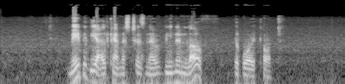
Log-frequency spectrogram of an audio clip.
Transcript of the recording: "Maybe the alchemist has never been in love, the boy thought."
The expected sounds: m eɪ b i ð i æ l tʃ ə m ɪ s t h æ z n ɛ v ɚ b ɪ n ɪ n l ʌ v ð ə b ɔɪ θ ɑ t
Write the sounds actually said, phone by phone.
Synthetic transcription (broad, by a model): m eɪ b i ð i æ l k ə m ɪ s t h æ z n ɛ v ɚ b ɪ n ɪ n l ʌ v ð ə b ɔɪ t ɑ t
